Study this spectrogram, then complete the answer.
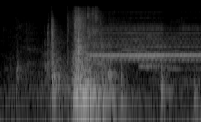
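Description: A heavy door creaks open with a loud clunk.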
